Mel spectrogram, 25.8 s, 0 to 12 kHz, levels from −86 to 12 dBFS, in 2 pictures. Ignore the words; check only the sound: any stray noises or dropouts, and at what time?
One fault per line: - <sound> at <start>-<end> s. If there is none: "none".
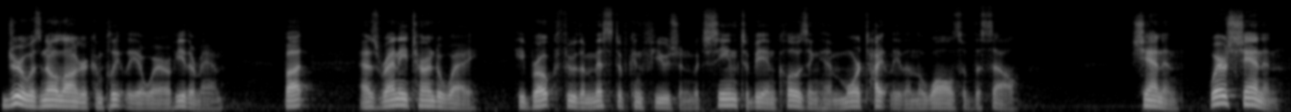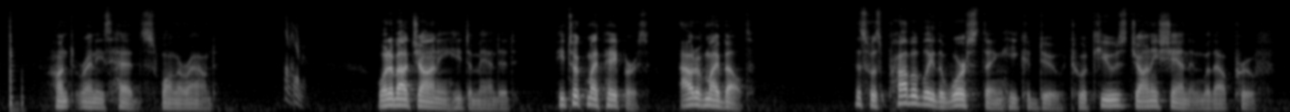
- tap at 13.0-13.2 s
- chirp at 15.8-16.0 s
